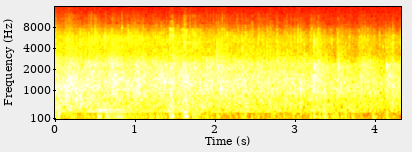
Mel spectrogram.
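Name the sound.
audience applause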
